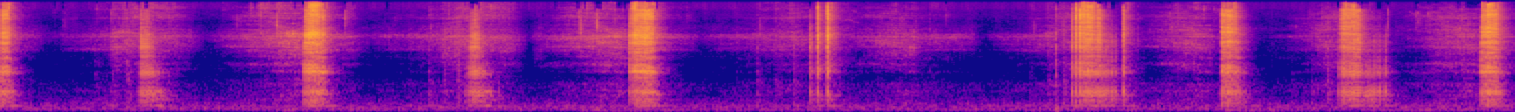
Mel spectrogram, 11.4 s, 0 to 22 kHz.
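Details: 2016 Triumph Street Triple R: rasping rub about once a second from the slowly turning rear wheel, source unknown.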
